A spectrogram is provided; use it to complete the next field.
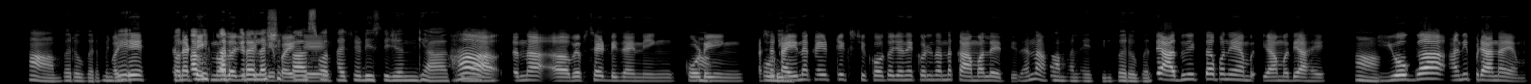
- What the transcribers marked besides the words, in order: in English: "टेक्नॉलॉजी"; in English: "ट्रिक्स"
- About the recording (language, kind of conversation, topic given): Marathi, podcast, परंपरा आणि आधुनिकतेत समतोल तुम्ही कसा साधता?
